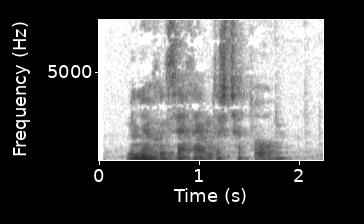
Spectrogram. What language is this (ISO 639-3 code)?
mon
